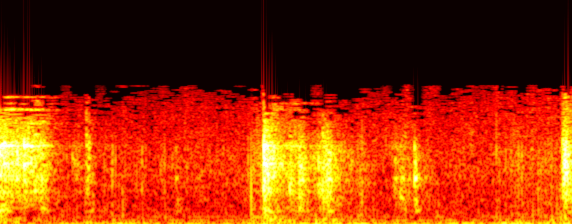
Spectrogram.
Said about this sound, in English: And each blow of the blacksmith's hammer drives home to them the fact that they are no longer free, no longer able to remain in the village of their birth.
